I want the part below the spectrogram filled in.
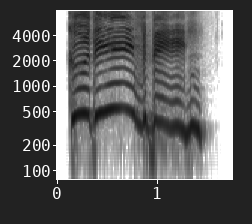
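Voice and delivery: smooth, silky, very high voice. A second monster has just appeared and greets the narrator in Ralph's high, silky voice. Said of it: "he said in a high, silky voice".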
